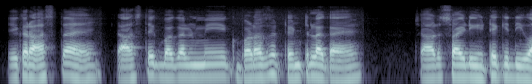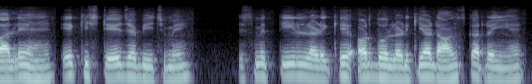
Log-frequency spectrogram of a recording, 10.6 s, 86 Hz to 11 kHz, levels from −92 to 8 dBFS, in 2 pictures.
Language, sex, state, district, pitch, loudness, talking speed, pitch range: Hindi, male, Goa, North and South Goa, 130 Hz, -17 LUFS, 170 wpm, 120-135 Hz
